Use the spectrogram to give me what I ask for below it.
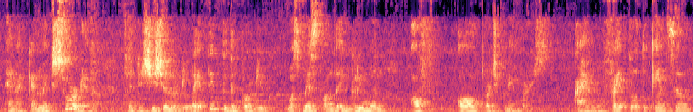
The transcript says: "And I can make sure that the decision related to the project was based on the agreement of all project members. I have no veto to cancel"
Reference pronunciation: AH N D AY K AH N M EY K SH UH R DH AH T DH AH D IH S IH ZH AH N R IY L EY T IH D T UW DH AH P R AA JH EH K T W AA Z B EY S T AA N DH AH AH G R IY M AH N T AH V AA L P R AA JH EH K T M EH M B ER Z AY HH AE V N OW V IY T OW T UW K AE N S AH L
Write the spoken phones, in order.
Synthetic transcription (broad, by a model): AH N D AY K AH N M EY K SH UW R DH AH T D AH D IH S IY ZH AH N R IY L EY T IH D T UW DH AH P R AA JH EH K T W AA S B EY S T AA N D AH AH G R IY M AH N T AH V AA L P R AA JH EH K T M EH M B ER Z AY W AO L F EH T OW T UW K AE N S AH L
